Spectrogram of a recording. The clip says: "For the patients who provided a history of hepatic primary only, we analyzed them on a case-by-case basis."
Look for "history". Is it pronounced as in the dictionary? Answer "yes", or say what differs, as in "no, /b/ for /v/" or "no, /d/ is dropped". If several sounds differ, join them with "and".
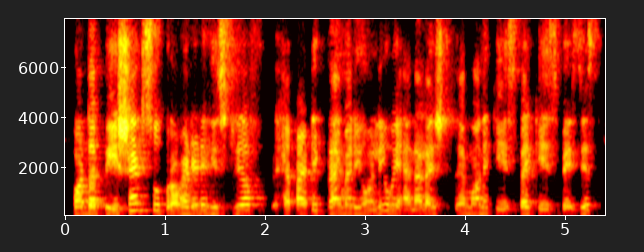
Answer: yes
